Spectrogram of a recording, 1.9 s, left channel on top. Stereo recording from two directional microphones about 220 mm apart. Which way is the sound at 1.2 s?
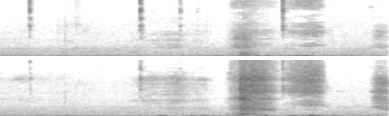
45° right (ahead or behind).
